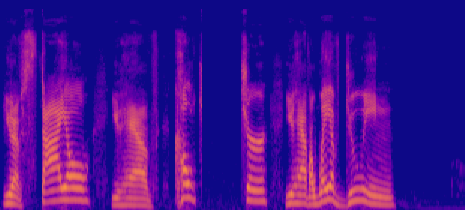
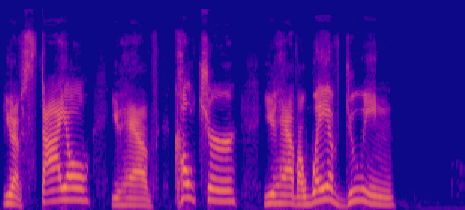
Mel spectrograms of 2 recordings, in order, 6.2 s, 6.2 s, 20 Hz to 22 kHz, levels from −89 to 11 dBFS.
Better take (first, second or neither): second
